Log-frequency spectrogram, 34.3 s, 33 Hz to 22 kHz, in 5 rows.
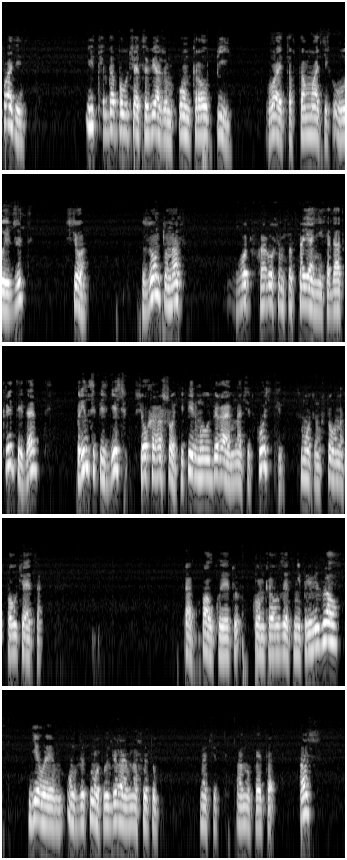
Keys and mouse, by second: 2.6 shift+click, 4.0 ctrl+p, 9.2 click, 9.9 shift+middle drag, 10.2-13.9 middle drag, 15.2 click, 16.2 KP_3, 17.5 click, 19.2-20.2 drag, 26.1 ctrl+z, 27.6-28.6 drag, 29.7 click, 33.5 h.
